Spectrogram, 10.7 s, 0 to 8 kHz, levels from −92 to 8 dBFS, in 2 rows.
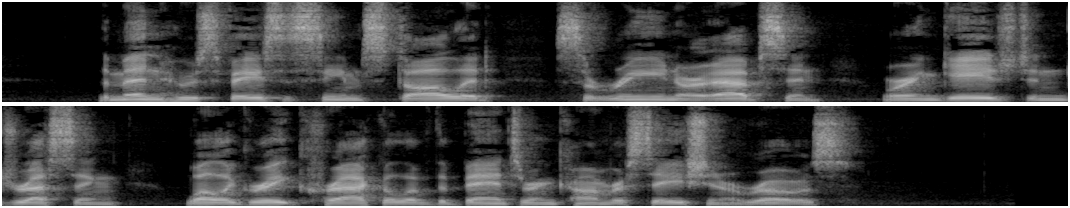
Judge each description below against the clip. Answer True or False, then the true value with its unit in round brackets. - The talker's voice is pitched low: True (110 Hz)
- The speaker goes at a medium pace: False (120 wpm)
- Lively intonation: False (2.4 semitones)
